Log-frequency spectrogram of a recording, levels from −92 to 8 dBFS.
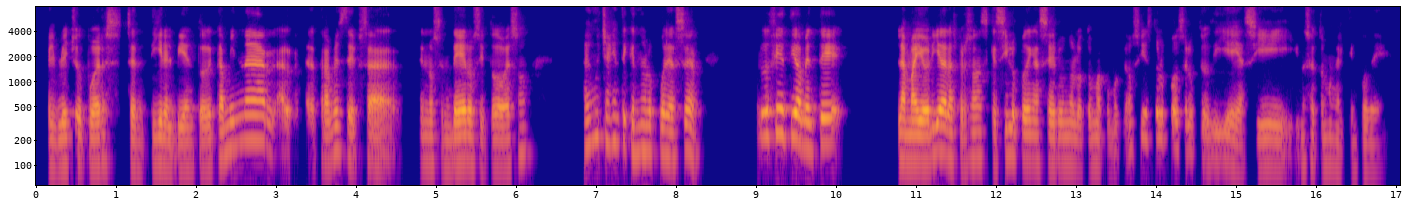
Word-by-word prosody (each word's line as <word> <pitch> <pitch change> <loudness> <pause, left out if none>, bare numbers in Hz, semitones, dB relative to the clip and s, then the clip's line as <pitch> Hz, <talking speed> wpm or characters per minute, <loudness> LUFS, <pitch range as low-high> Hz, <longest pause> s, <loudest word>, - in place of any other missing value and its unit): el 105 0 -5
hecho 110 +2 -1
de - - -19
poder 105 +1 +1
sentir 110 0 -5
el 100 -2 0
viento, 95 0 -3
de 100 - -3
caminar 195 +8 +2
al 455 -1 -3 0.2
a - - -7
través 150 0 -2
de, - - -1
o - - -18
sea, - - 0 0.3
en 115 -1 -10
los 110 0 -7
senderos 110 +2 +5
y - - -9
todo 100 -1 0
eso, 145 +8 -9 0.6
hay 170 - -4
mucha 210 -2 -7
gente 195 -1 -6
que 155 - -3
no 155 +1 -6
lo 150 -1 -5
puede 135 -2 +1
hacer. 150 +5 -2 0.7
Pero, 215 - -1
definitivamente, 235 - +4 0.6
la 120 0 +5
mayoría 115 +6 +7
de 145 - +9
las 125 -2 0
personas 125 0 -7
que 110 - -7
sí 135 - -6
lo 140 - -2
pueden 120 -1 +1
hacer, 110 -1 -3
uno 110 0 -5
lo 100 -2 -7
toma 105 0 -8
como 80 -2 -16
que: - - -17
"Oh, - - -10
sí, - - -12
esto 210 +1 -4
lo 210 - -5
puedo - - -2
hacer 110 - -9
otro - - -9
día", - - -5
y - - -1
así, 100 -1 -7
y - - -21
no 105 - -17
se 115 -2 -10
toman 105 -2 -15
el 90 - -16
tiempo 95 +1 -12
de 90 0 -13
115 Hz, 220 wpm, -24 LUFS, 105-165 Hz, 0.7 s, de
